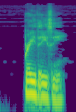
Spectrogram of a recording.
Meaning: To relax or feel secure about something
- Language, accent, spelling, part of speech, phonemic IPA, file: English, Australia, breathe easy, verb, /ˌbrið ˈizi/, En-au-breathe easy.ogg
